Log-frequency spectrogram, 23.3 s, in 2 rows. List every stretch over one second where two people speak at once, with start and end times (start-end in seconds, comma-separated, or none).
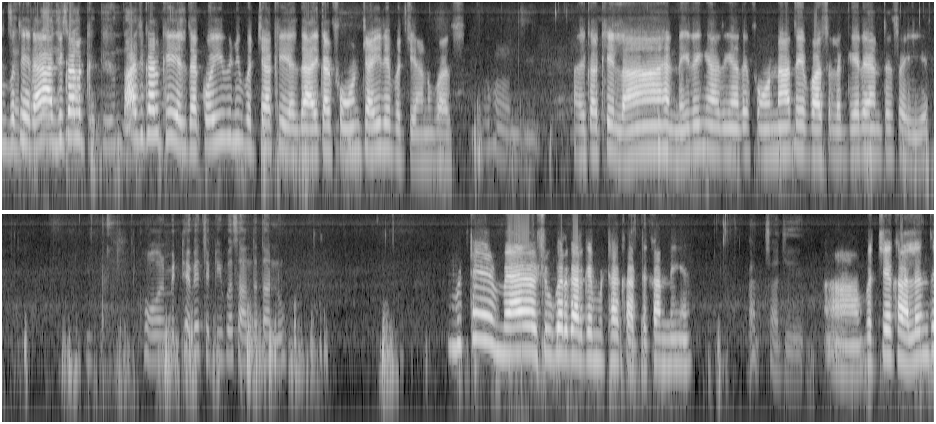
none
